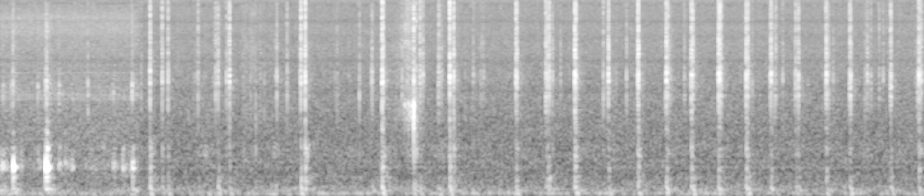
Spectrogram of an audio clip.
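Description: Long red nails on both hands fast-tap a crumpled black leather (possibly faux) sheet. The result is a quick, uneven patter of short, dry clicks with almost no ring. Two louder taps and a faint low hum open the clip.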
